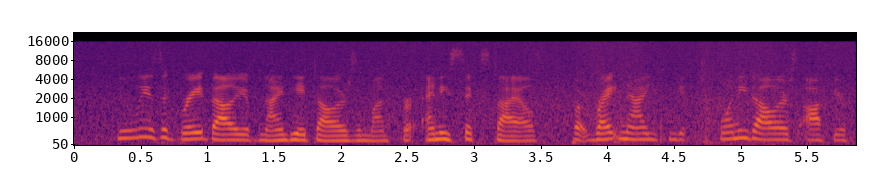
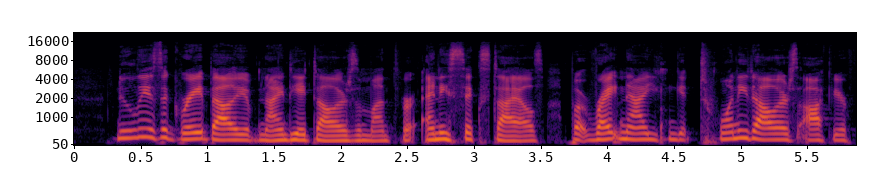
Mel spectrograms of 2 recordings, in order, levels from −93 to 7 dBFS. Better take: second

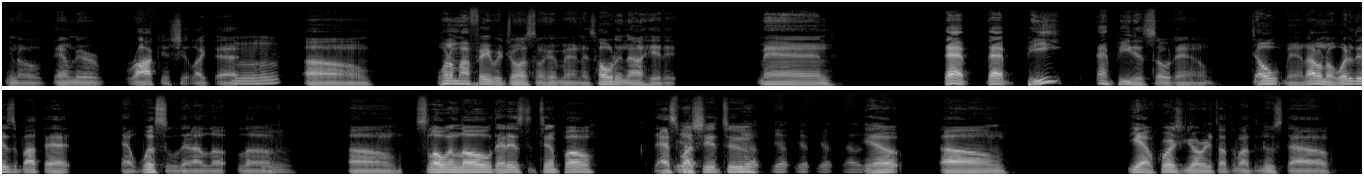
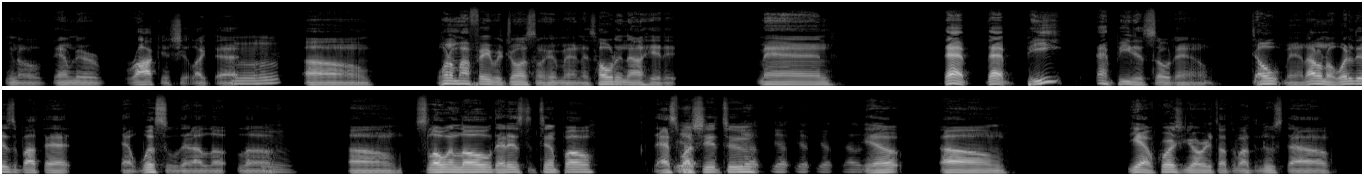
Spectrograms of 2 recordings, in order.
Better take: second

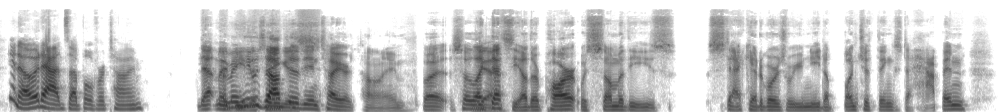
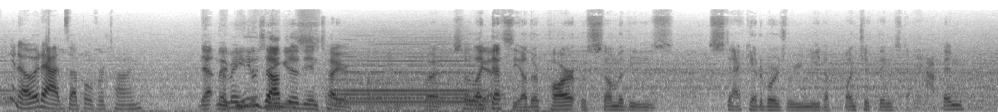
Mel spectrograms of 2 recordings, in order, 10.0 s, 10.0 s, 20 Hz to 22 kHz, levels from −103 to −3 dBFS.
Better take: first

